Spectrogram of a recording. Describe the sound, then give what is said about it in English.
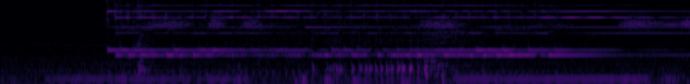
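A telephone rings with an unwanted junk call, a continuous bright electronic trill that starts about half a second in and keeps going, fairly quiet and alone. “do you get a lot of junk phone calls? Oh, sure. Okay, that's another one of those.”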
